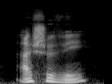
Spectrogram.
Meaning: past participle of achever
- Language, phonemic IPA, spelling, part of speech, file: French, /aʃ.ve/, achevé, verb, Fr-achevé.ogg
